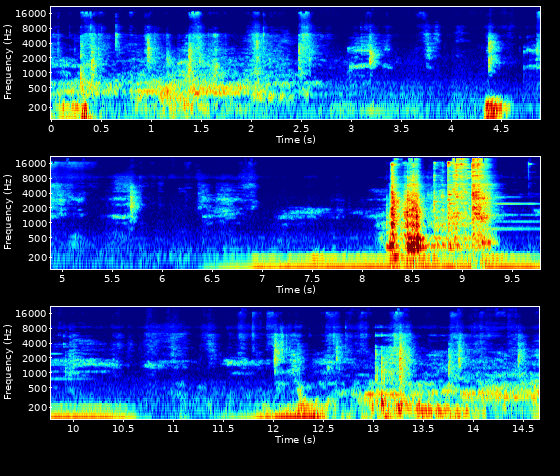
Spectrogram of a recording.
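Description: A metal spoon clinks against a cup while coffee is prepared, a scatter of light close taps with a denser burst of clatter midway, over low background hum.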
